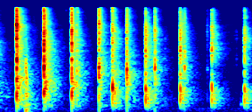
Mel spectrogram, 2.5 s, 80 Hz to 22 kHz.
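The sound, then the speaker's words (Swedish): A few people clap briefly for a guest in the New Black shop on Maria Prästgårdsgata 15 at Mariatorget: about nine sharp, slightly uneven claps over a couple of seconds with no voices over them. “Jag vet inte vad vi applåderade egentligen åt, om det var din omtagningen eller om det var faktiskt att du är här.”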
